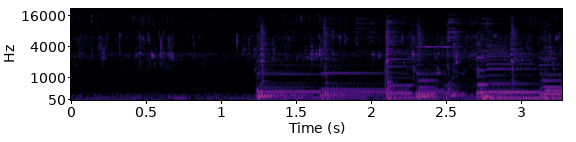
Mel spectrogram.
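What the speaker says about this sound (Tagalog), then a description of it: "So lagyan na natin ng tubig." Water pours into a cooking pot of pinangat na isda, a Filipino fish stew, in a close, continuous splashing stream that starts quietly and swells louder with a couple of surges as the pot fills.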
